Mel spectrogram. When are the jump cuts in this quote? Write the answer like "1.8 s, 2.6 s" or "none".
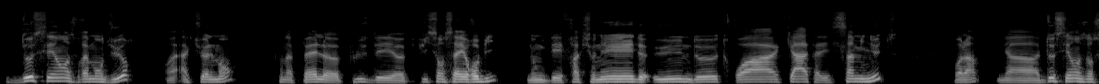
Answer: none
